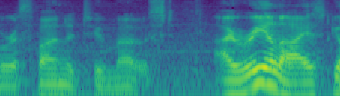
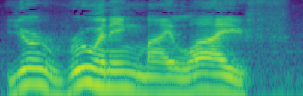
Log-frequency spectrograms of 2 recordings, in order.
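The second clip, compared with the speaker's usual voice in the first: loud, high, drawn-out wail of complaint; melodramatic outrage; 6 semitones higher, 10 dB louder, much slower than usual. Acted. Son blaming his father in a poem, melodramatic. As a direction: play the wronged kid to the hilt. Poem voices son's angry outbursts.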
